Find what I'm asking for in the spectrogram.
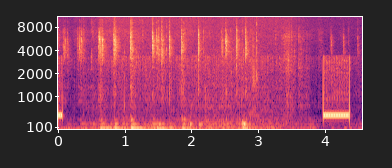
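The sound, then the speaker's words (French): An outgoing telephone call is dialed: a run of quick tapping key presses, then after a brief pause a single loud, steady ringing tone. “OK, donc on l'appelle, l'appelle là.”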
